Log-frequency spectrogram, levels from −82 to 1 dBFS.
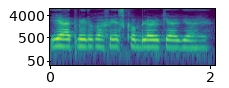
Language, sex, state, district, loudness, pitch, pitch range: Hindi, male, Arunachal Pradesh, Lower Dibang Valley, -17 LUFS, 210 Hz, 195-215 Hz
